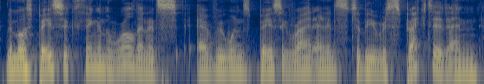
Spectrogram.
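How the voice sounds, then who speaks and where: Emphatic, halting male podcast co-host. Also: fairly high pitch, steady tone. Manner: emphatic, halting, piles up synonyms. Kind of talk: conversational podcast commentary.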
